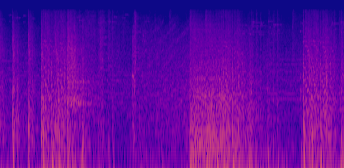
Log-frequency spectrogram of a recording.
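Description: Rapid bursts of gunfire from a weapon in the video game Enter The Gungeon, dense and loud, with repeated shots and a few louder blasts spread across the stretch and no talking.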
